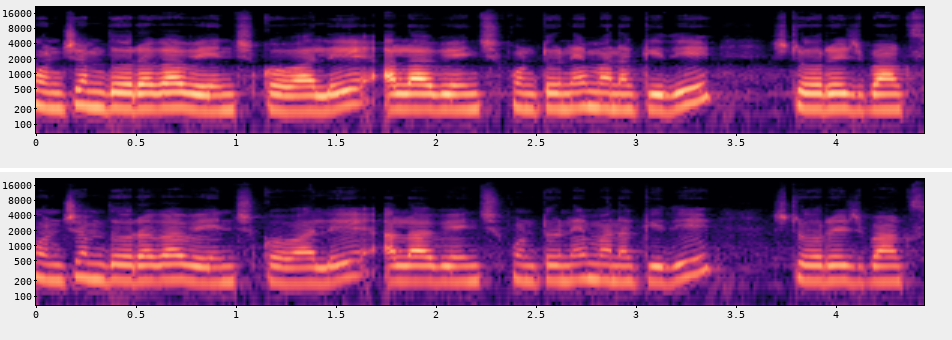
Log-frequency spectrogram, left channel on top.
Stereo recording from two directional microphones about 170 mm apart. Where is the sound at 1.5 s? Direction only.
25° right (ahead or behind).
